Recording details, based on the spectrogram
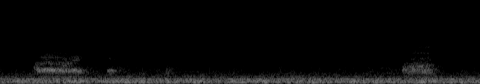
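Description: Kittens make brief chirping mews, a pair near the start and another near the end. A continuous low rumble, possibly purring, runs underneath throughout.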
